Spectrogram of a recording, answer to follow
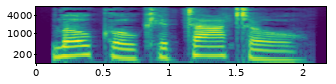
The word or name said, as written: lococitato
